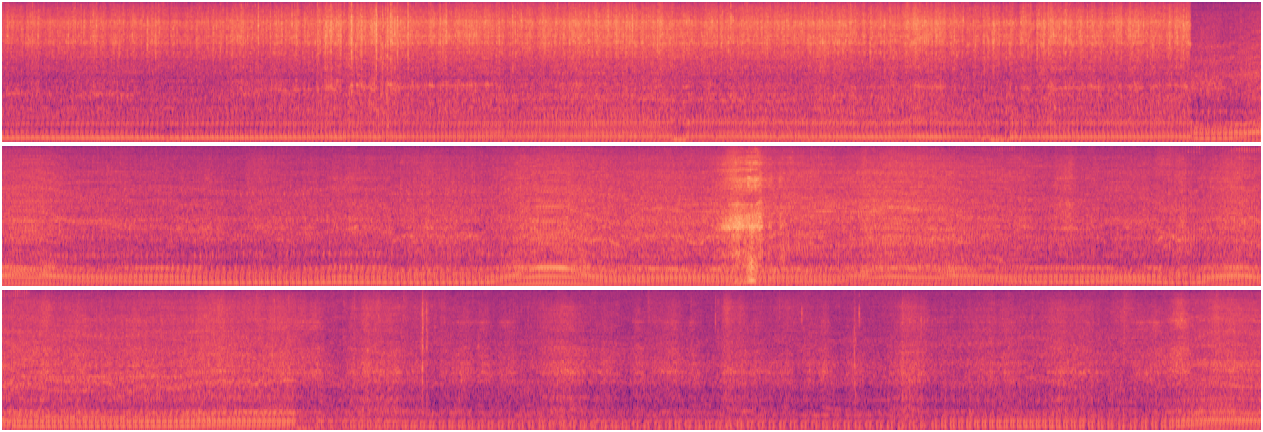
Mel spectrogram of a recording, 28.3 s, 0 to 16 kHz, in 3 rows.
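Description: CFMOTO 450MT motorcycle's parallel-twin engine running while being ridden. Its note holds fairly steady at first, then rises and falls over and over as the throttle is opened and closed. A single sharp knock comes about halfway through.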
